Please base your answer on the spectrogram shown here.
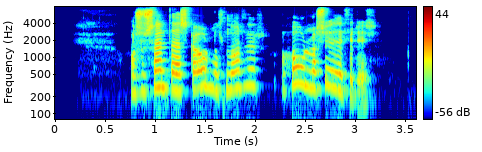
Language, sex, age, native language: Icelandic, female, 60-69, Icelandic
